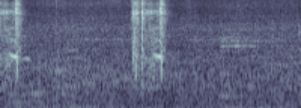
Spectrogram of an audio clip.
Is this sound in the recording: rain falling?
no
